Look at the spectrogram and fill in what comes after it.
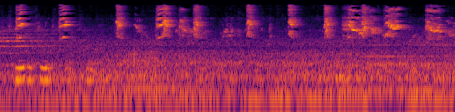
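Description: Caged pet-shop birds chirping, short sharp high calls about three a second, over a low steady hum.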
